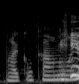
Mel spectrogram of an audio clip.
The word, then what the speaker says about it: Michael Connelly: Um, from Michael Connelly. Mm-hmm. I got the name right this time, right? Michael Connelly. – You did, yeah.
